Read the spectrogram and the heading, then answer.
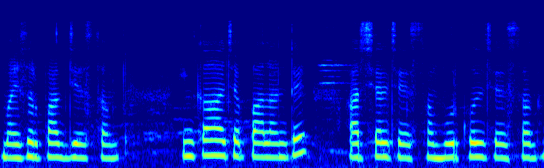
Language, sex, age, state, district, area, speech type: Telugu, female, 18-30, Telangana, Nalgonda, rural, spontaneous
